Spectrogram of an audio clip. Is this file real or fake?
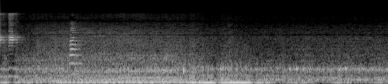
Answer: real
